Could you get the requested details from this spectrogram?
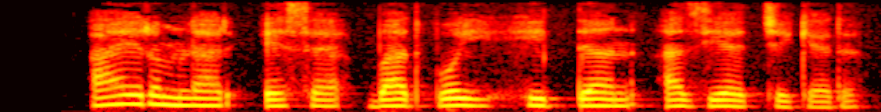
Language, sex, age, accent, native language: Uzbek, female, 25-34, Toshkent shahri, Uzbek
